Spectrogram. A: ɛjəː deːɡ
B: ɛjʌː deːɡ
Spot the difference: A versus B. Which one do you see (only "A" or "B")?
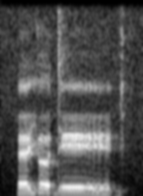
A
